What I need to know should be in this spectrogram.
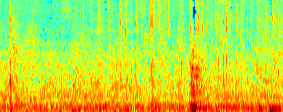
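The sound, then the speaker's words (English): Faint, quick keystrokes patter on a computer keyboard as a student email address is typed in, a steady soft clicking with a couple of slightly louder taps. “You're going to type in your student email address there.”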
